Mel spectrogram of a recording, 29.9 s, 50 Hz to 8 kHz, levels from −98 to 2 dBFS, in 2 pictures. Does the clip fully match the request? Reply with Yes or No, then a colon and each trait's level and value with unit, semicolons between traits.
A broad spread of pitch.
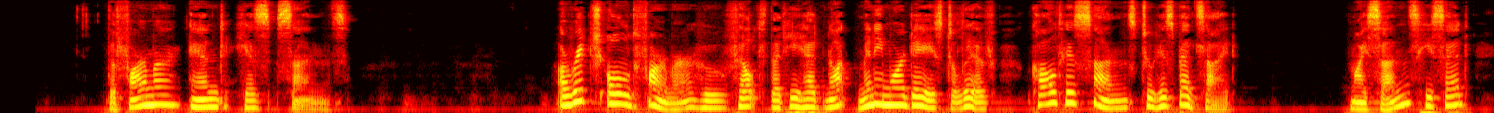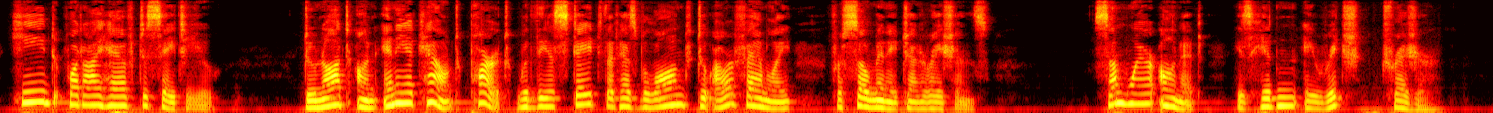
Yes: wide, 6.5 semitones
